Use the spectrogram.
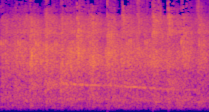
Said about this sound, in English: It's a stage design, and our youth actually helped put it together, so let's give a round of applause for our youth.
